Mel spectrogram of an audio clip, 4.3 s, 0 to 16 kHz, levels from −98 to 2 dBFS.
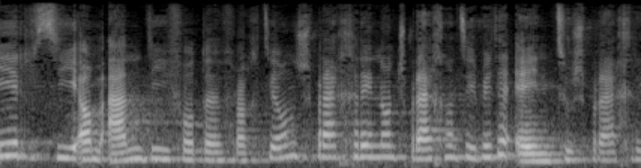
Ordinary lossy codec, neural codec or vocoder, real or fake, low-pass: AAC, 96 kbps; none; real; 14.4 kHz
